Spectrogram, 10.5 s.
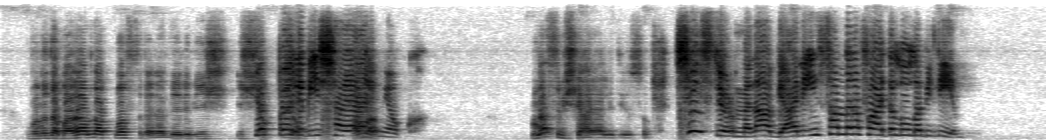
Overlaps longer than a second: none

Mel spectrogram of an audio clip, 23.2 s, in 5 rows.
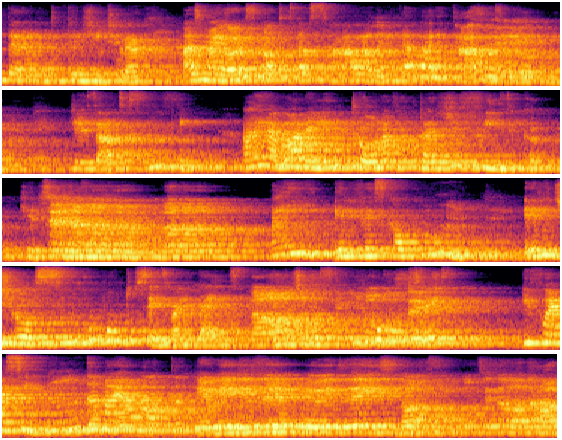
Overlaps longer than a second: present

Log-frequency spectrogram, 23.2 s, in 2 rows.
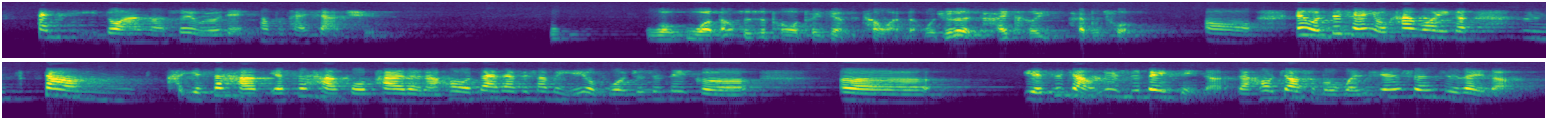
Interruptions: none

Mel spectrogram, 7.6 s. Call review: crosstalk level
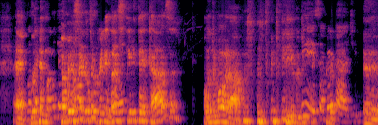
present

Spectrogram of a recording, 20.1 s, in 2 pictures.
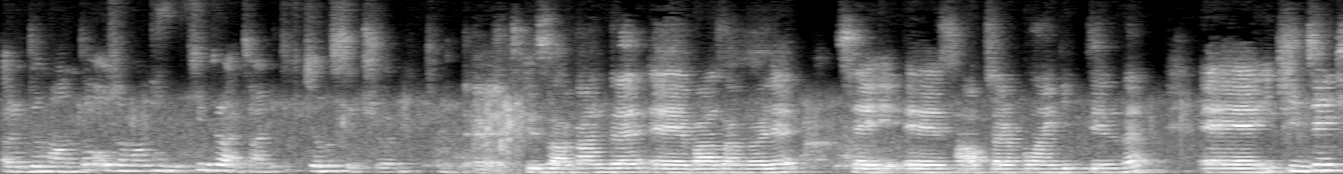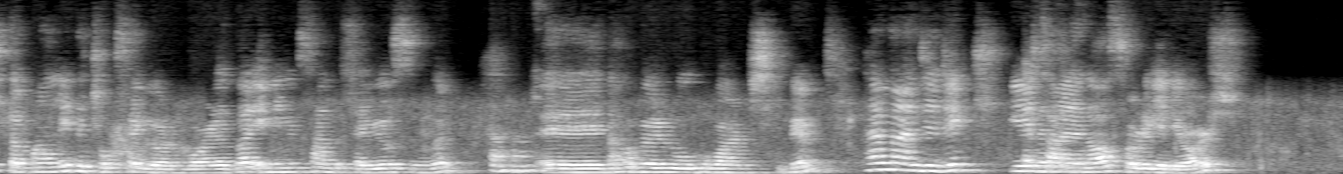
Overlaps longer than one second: none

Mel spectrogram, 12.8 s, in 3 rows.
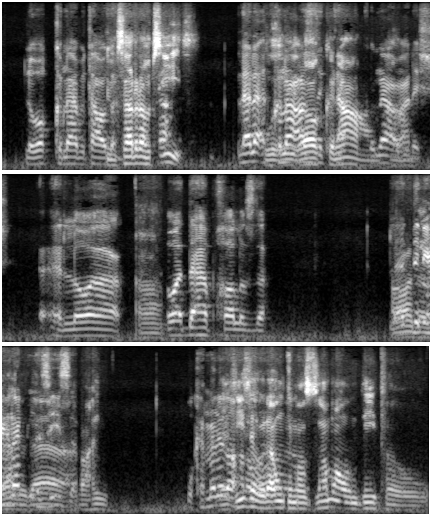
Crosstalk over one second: present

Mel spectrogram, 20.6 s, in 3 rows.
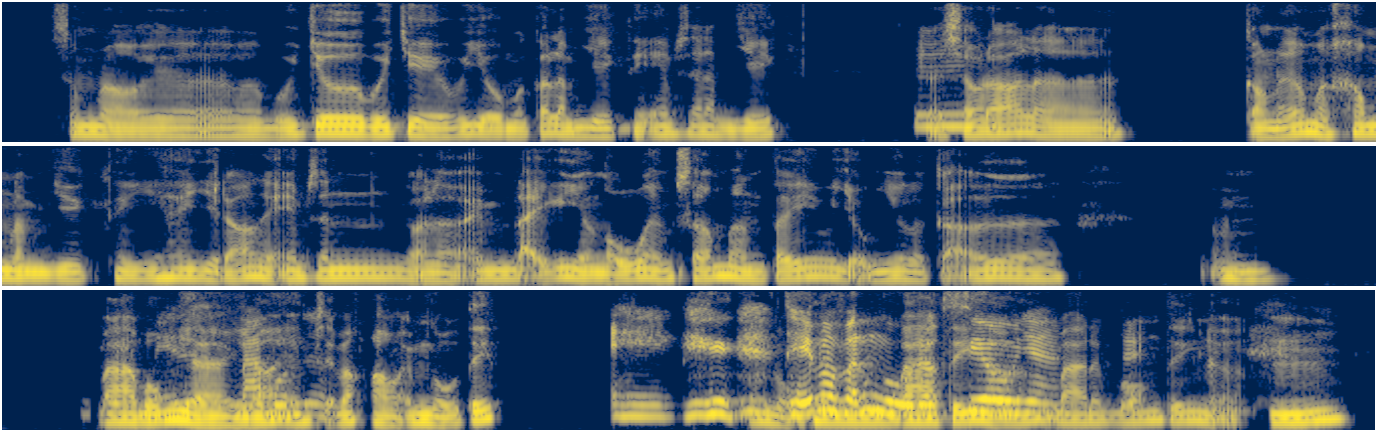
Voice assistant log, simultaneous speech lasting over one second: present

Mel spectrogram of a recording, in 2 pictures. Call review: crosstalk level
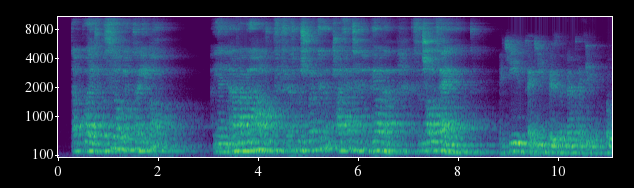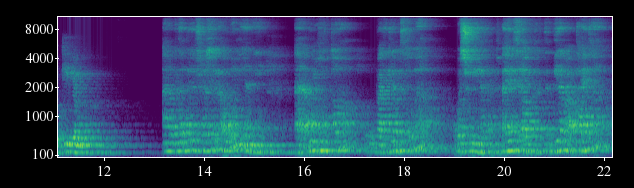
none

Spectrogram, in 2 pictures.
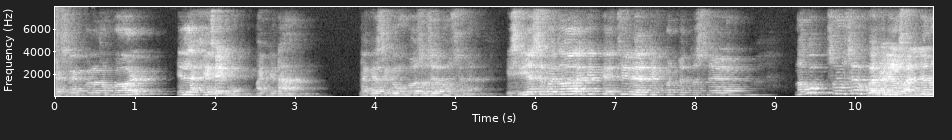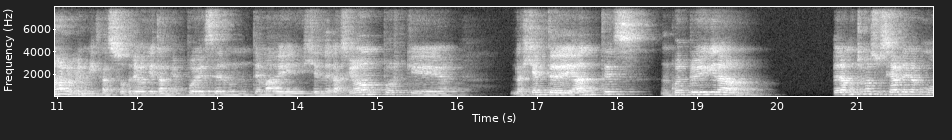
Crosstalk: present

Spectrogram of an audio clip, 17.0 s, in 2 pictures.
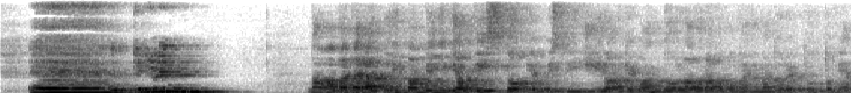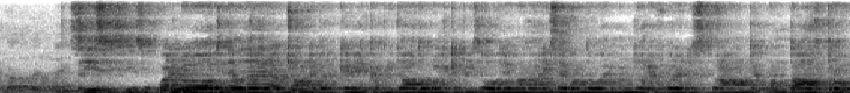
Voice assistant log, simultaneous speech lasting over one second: none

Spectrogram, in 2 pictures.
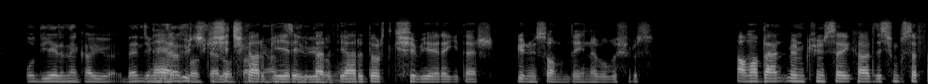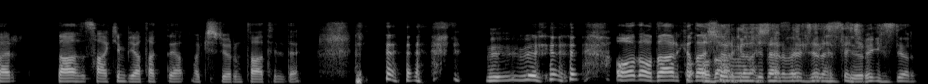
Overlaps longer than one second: present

